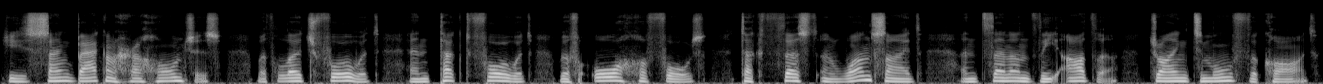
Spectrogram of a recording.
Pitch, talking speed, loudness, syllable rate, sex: 145 Hz, 140 wpm, -18 LUFS, 3.6 syllables/s, male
